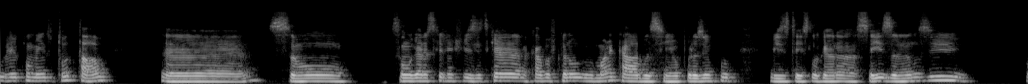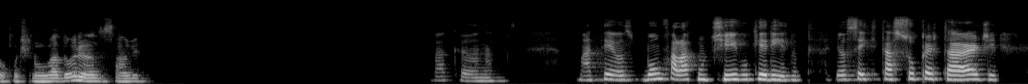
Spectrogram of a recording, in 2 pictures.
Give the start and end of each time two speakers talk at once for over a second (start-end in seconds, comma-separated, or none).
none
